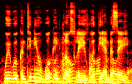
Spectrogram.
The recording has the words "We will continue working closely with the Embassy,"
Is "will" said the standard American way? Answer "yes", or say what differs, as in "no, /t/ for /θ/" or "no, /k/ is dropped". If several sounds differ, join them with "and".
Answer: yes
